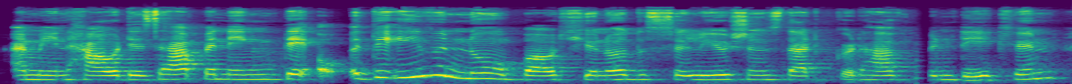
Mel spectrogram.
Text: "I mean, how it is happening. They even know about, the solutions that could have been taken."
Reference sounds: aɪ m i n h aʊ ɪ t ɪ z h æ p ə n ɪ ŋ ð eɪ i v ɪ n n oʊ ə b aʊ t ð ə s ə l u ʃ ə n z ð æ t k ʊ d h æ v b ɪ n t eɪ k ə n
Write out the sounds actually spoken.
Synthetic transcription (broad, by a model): aɪ m i n h aʊ ɪ t ɪ z h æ p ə n ɪ ŋ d eɪ i v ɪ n n oʊ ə b aʊ t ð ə s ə l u ʃ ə n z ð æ t k ʊ d h æ v b ɪ n t eɪ k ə n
